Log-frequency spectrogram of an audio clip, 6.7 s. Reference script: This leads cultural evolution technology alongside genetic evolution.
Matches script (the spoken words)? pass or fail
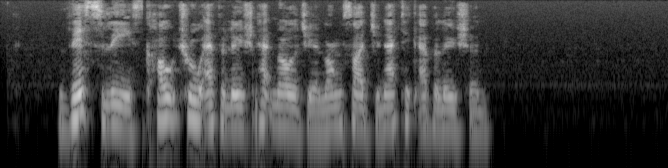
pass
